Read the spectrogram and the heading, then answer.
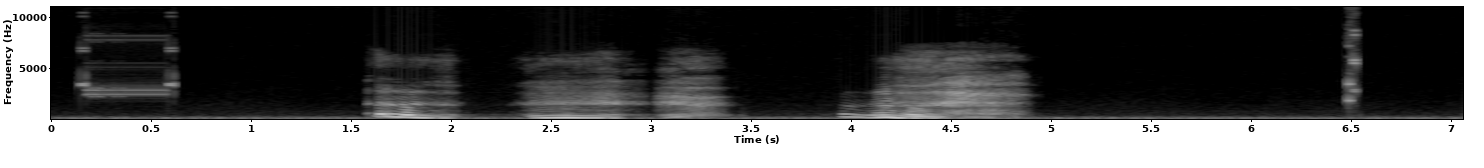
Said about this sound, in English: At 0100, however, he finally looked away from his work long enough to yawn.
